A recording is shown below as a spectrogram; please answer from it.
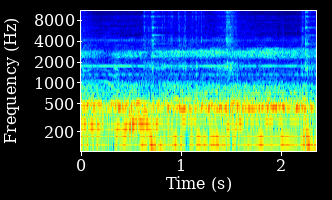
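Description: Soundtrack music of a castle projection show, with a choir chanting long held notes.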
